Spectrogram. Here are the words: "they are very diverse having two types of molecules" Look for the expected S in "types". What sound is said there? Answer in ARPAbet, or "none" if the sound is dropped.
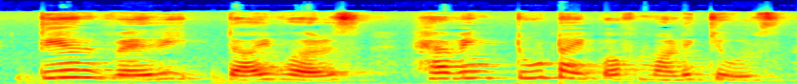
none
